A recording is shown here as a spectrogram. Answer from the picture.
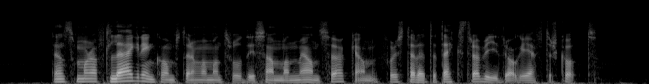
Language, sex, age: Swedish, male, 30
